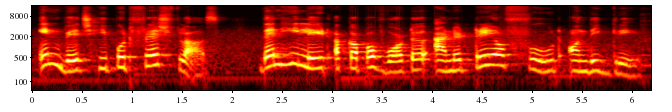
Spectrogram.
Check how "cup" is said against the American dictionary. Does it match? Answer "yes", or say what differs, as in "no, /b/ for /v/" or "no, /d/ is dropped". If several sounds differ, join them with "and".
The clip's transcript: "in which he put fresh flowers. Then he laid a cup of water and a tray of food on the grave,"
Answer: yes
